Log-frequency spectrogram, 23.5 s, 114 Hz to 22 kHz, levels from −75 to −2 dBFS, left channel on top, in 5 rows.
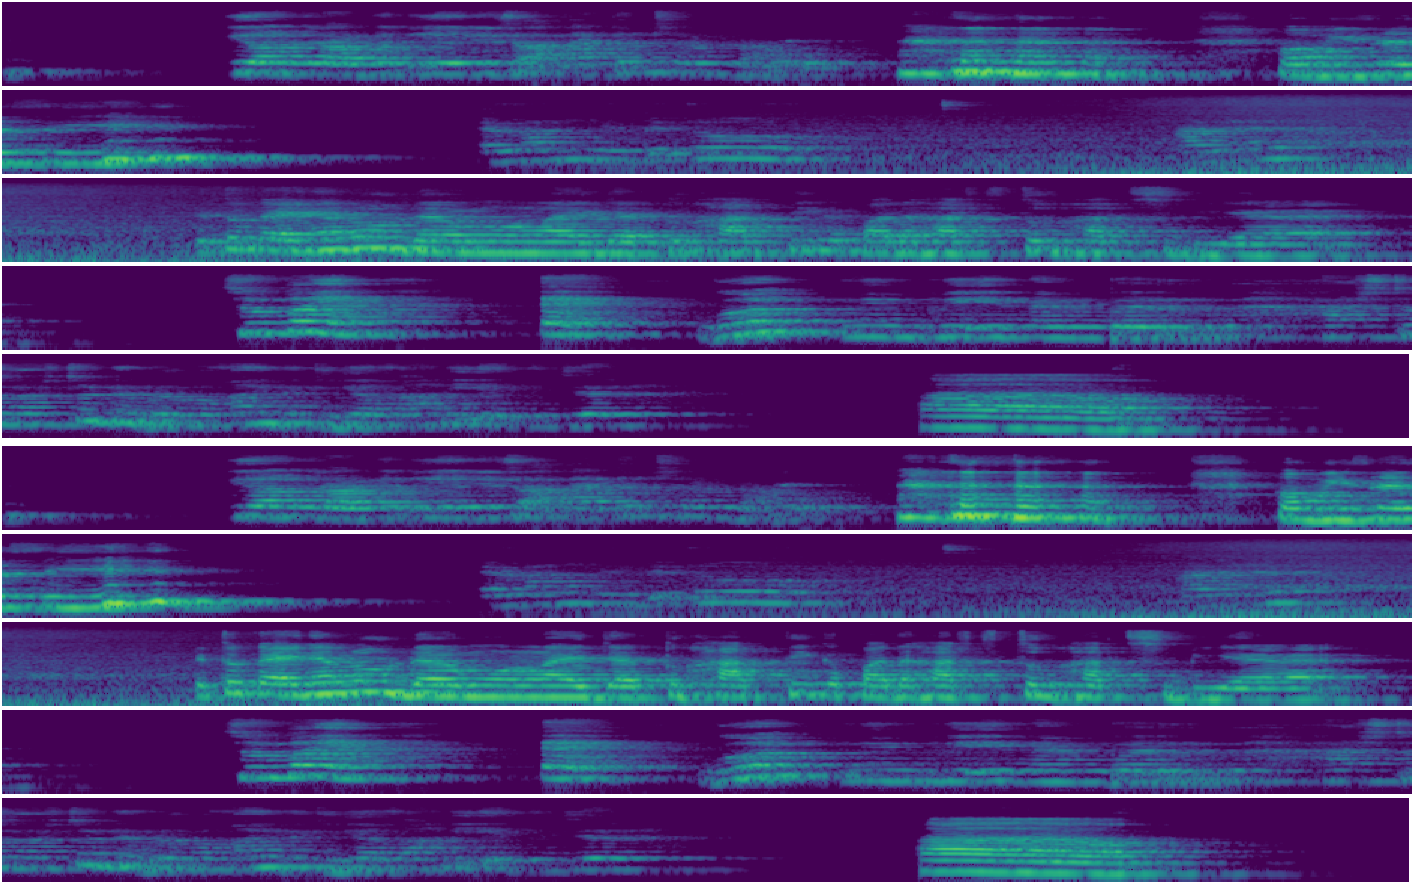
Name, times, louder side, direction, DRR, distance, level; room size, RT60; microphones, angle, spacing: voice 1, 0.7-2.7 4.3-4.7 6.3-7.4 8.6-9.2 14.8-15.6 15.9-16.2 16.4-21.0, left 1 dB, 35° left, -5 dB, 0.6 m, -37 dB
voice 2, 3.0-3.7 4.0-5.3 10.0-13.8 21.9-22.5, right 4 dB, 80° right, 5 dB, 0.4 m, -28 dB
sound 1, 6.5-11.9, equal, 80° left, 1.1 m, -33 dB
2.4 x 2.3 x 2.6 m, 0.88 s
head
